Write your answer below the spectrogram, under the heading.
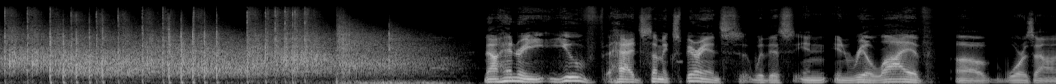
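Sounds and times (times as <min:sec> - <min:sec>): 
automatic weapons gunfire in a video game: 0:00.0 - 0:04.2
speech: 0:04.8 - 0:10.5.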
